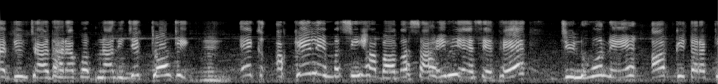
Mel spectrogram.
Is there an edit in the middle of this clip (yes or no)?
no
